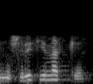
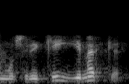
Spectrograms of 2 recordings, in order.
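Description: First: The ya sound in the first word is single. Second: The ya sound in the first word is doubled. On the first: The speaker calls it right. "بتقول مشركي مكة" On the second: The speaker calls it wrong. "ما بتقولش مثلا مشركي مكة"

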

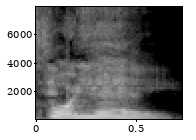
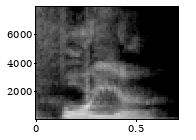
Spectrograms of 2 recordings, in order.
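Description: First: The word is said a non-American way. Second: The word is said the American way. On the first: The speaker calls it right. "It's foyer" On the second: The speaker calls it wrong. "Then they say foyer"

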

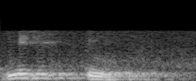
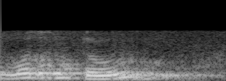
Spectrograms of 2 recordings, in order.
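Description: First: The first vowel is an 'i' sound. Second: The first vowel is a 'u' sound. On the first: "mengkasrah pada fa' kalimah tadi" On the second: "mengubah harakat fa' kalimah menjadi dhammah"

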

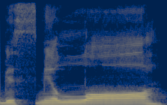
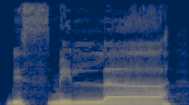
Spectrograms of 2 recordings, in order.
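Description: First: The long vowel is thick and heavy. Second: The long vowel is thin and light. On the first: The speaker calls it wrong. "ولا يصح أن نقول" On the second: The speaker calls it right. "لاحظتم كيف الألف في بسم الله مرققة؟"

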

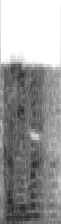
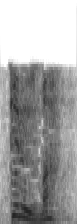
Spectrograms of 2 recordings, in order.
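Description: First: An a follows k and an i follows l. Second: An i follows k and no vowel follows l. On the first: "difathahkan di kafnya dan dikasrahkan lamnya" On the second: "dikasrahkan kafnya atau ... bersama sukunul lam"

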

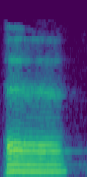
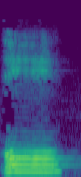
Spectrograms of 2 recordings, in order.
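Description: First: The vowel is slightly fronted toward e. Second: The vowel is strongly fronted toward i. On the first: "ومنهم من يميلها إمالة صغرى" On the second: "ومنهم من يميلها إمالة كبرى"

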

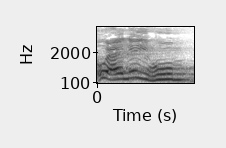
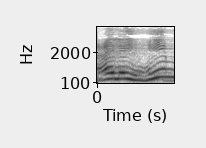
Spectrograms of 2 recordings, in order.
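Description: First: The h is followed by a u vowel. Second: The h is followed by an i vowel. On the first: "يمكن أن تضم في القرآن، يعني مثلا عليهم نقرأ عليهم" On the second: "كل هاء يعني مكسورة"

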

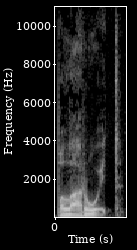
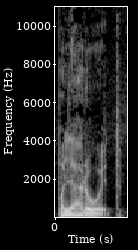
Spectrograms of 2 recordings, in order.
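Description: First: The L is harder, in a Western manner. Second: The L is soft, as in Russian polyarny. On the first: This is a newer form borrowed from Western usage. The speaker calls it wrong. "стали произносить это слово на западный манер" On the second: This is the older, Russian-style form of the word. The speaker calls it right. "по аналогии с словами «полярный», «полярник», «полюс» писалось и произносилось только как «поляроид»"

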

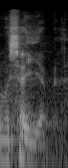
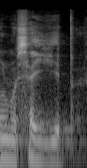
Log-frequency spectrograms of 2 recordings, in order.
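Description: First: The name ends with the vowel a: al-Musayyab. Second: The name ends with the vowel i: al-Musayyib. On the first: This form means abandoned, which the bearer disliked. The speaker calls it wrong. "لا تقول المسيب لأنه ما يرضى بهذا" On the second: This is the form the bearer accepted. The speaker calls it right. "والبعض المحدثين يقول اسمه المسيب"

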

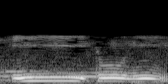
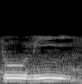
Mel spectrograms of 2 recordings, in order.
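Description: First: The word starts with a long 'i' vowel. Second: The word is linked with a glottal stop. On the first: It is read at the start of the verse. "kalau dia dibaca di awal ayat, di awal kalimat, maka itu langsung diubah dalam bacaan dengan iya" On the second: It is joined to the previous word. "kalau dia bersambung dengan ayat yang sebelumnya, dengan kata yang sebelumnya, maka dia kembali ke hamzahnya"

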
